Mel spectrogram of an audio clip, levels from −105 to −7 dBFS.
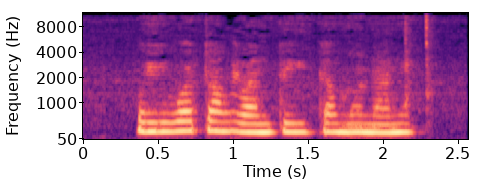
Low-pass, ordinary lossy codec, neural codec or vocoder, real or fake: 10.8 kHz; MP3, 64 kbps; vocoder, 44.1 kHz, 128 mel bands, Pupu-Vocoder; fake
